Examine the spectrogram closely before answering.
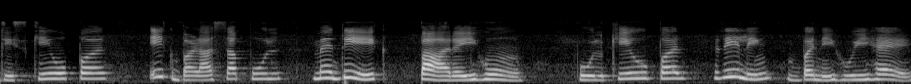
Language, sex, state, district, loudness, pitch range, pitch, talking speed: Hindi, female, Bihar, Kaimur, -20 LUFS, 205-265 Hz, 240 Hz, 120 wpm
